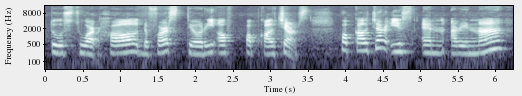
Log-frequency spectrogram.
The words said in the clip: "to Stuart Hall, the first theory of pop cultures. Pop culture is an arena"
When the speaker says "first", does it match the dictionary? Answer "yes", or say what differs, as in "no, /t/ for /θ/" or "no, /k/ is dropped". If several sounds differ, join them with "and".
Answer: yes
